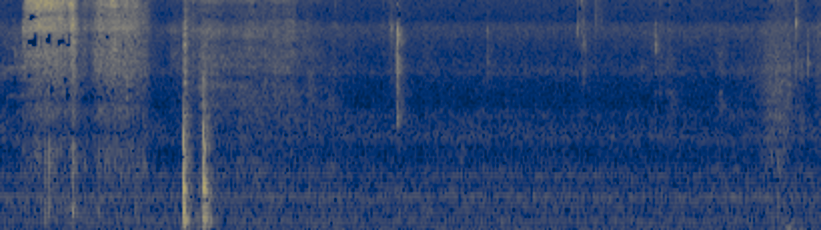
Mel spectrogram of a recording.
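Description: A mouthful of ramen noodles being slurped and chewed, then two sharp clicks of chopsticks against a bowl about two seconds in, and a faint tick near four seconds.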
